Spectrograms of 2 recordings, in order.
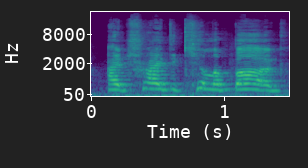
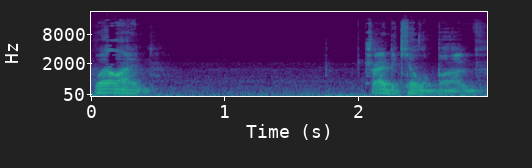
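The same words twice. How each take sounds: First: High, distressed admission; panicked confession. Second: Low, soft, halting admission; pause, then mumble it reluctantly; sheepish confession. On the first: Bleeding son confessing to his mom, panicked confession. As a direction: confess it in a raised, upset voice. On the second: Patient confessing to the doctor, sheepish confession. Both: Retold or imitated.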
